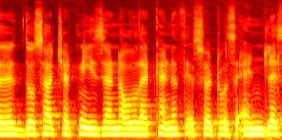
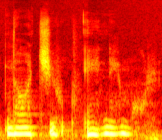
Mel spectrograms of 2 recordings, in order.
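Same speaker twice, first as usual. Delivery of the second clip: whispered repeat. Shown as a demonstration. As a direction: breathe the words out as a gentle whisper. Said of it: "See, so precise".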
